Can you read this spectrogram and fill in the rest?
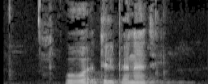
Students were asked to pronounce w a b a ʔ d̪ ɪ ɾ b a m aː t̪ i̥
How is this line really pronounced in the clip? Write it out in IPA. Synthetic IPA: w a w a ʔ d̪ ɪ l b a n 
